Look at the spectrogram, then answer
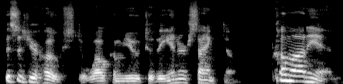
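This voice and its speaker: A man's voice: mid-range voice, big pitch swings, normal speed, husky. A man playing a ghoulish, wisecracking old-time radio horror host with a sinister, punning, theatrical manner. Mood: ghoulish glee.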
